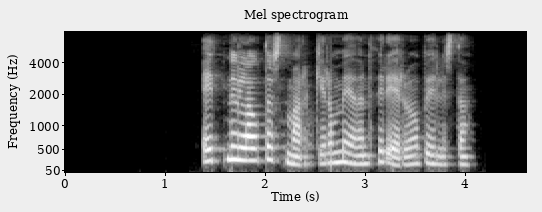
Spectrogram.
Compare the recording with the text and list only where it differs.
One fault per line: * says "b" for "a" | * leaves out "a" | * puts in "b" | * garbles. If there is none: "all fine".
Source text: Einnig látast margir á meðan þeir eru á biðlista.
all fine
